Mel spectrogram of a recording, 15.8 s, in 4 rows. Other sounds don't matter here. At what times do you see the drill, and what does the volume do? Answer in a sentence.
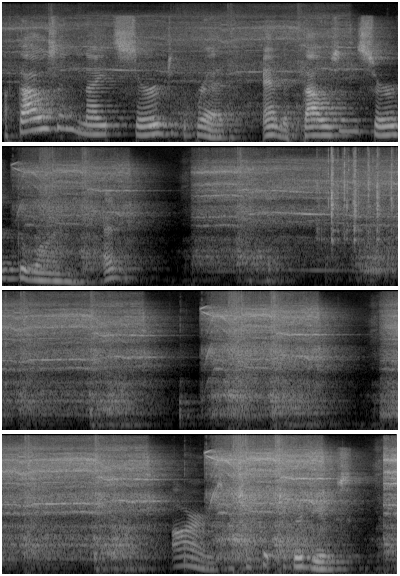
The drill can be heard from 0.0 to 15.7 s, getting louder.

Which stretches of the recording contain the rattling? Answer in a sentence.
The rattling can be heard from 7.1 to 8.0 s.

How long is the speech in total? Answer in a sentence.
You can hear the speech for 7 seconds altogether.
